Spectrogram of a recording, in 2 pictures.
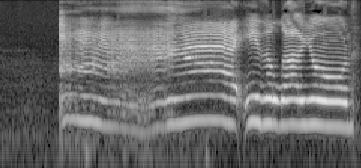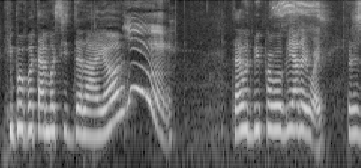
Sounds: kid speaking
inside a small room
speech

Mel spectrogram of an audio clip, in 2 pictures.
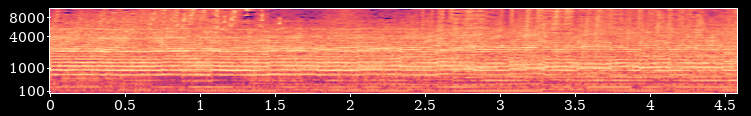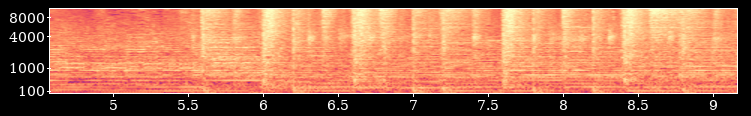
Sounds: music

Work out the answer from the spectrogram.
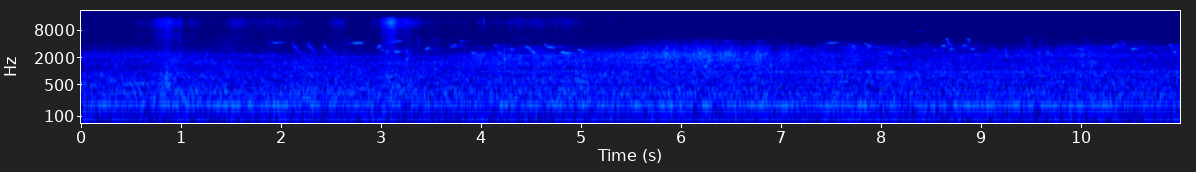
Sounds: outside, rural or natural

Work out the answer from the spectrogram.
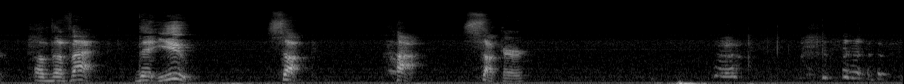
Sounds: speech

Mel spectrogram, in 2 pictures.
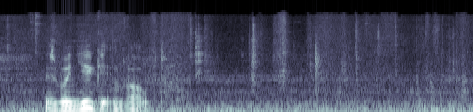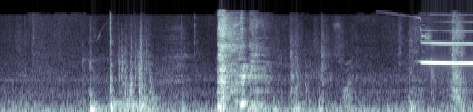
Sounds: speech
door

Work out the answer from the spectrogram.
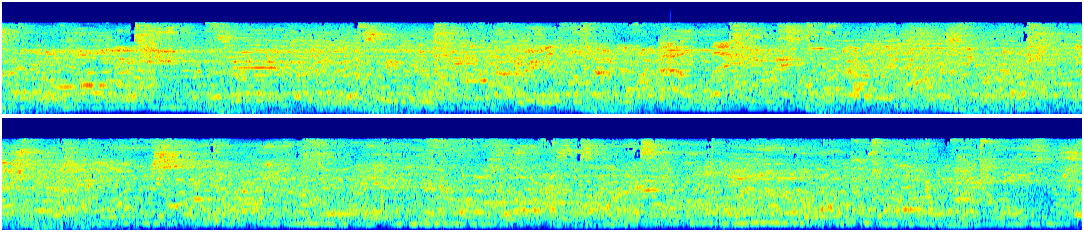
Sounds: speech
music

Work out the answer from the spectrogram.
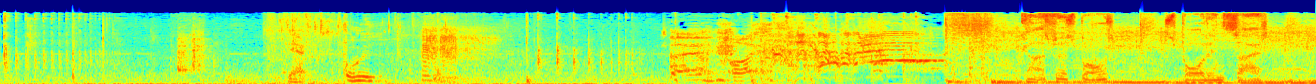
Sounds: ping
music
speech

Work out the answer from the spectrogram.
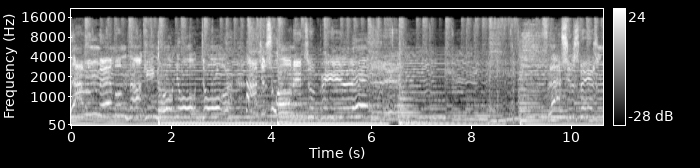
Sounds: music

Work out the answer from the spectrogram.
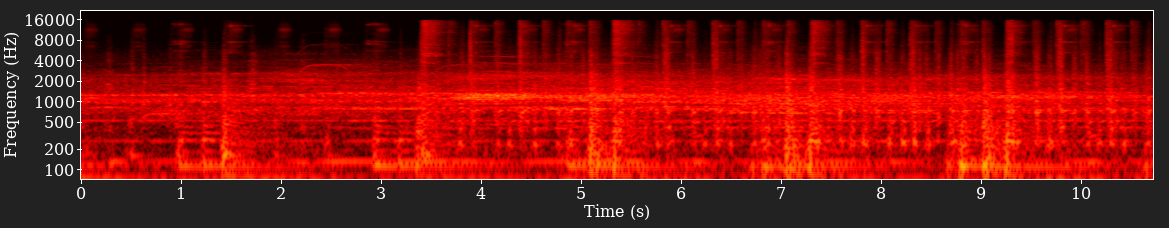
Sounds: music

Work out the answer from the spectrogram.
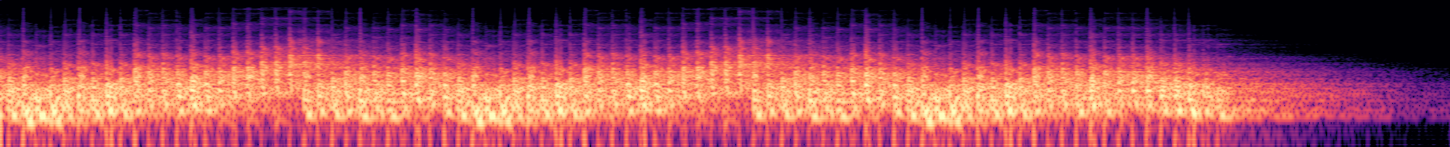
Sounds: music

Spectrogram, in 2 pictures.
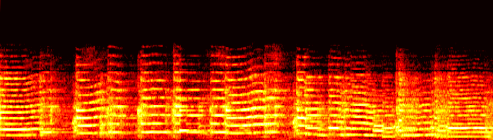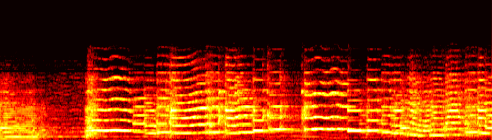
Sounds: musical instrument
tapping (guitar technique)
music
guitar
plucked string instrument

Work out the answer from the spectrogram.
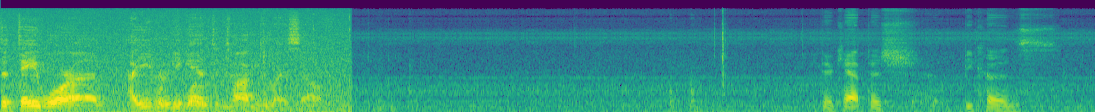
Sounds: speech

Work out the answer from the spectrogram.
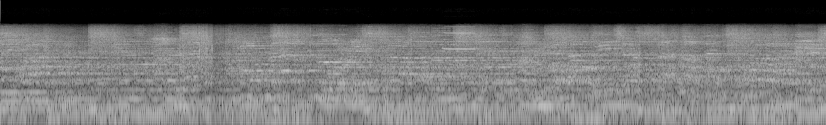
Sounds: music

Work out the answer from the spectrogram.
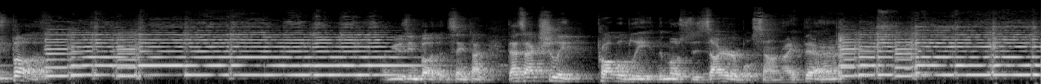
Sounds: speech
music
musical instrument
violin

